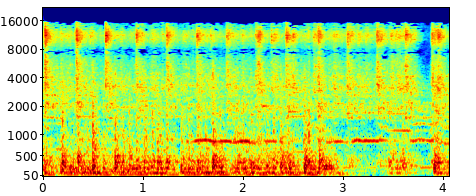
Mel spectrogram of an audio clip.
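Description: Sasak gendang beleq ensemble playing: large double-headed barrel drums beaten with sticks in a dense, fast rhythm of many quick strokes, with a held high tone wavering over the top.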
